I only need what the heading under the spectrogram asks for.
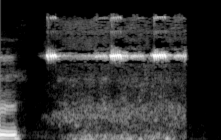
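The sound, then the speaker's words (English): Crickets chirp in a steady, high-pitched trill that swells three times over a low background rumble, lasting just over a second after a brief clipped voice at the start. “Now we're the crickets.”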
